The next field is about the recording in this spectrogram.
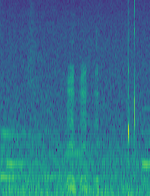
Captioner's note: chuckles in happiness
